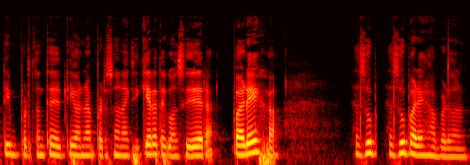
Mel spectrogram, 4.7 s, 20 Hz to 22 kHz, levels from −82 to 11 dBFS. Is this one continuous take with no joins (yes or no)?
no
